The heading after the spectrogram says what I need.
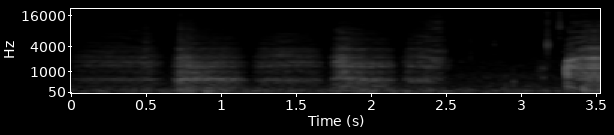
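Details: Man about a minute after eating a very hot chip (Reaper One Chip Challenge), with hiccups and saying he is panicking: several loud, breathy rushes of air in and out with pauses, then a sharp intake, gasping breaths.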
